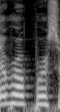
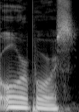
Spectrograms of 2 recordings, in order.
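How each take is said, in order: First: OUROBOROS said "uh-ROB-uh-rus"; first pronunciation of Ouroboros. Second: OUROBOROS said "or-uh-BORE-us"; second pronunciation of Ouroboros. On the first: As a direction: stress the second syllable of Ouroboros, like "rob". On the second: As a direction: stress the third syllable of Ouroboros, like "bore". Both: Shown as a demonstration. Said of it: "Is it Ouroboros or Ouroboros?".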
